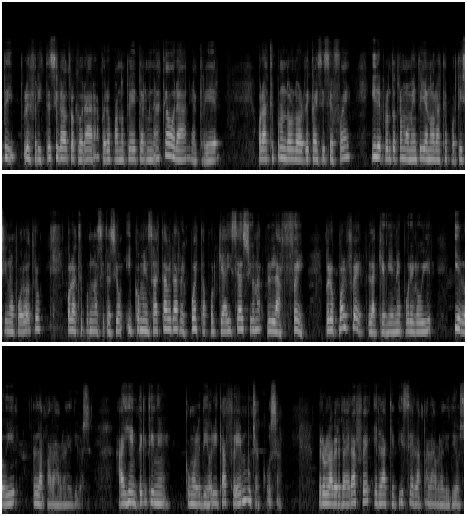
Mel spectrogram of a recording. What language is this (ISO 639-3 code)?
spa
